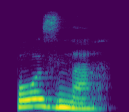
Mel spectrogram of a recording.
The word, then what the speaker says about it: поздно: Поздно. Поздно. Поздно. Here we have this D, which actually disappears. And you just hear поздно.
